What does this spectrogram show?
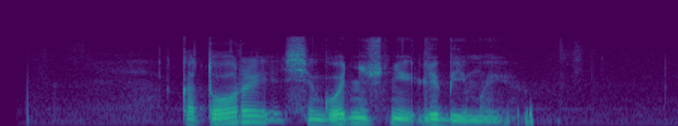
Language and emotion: Russian, neutral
